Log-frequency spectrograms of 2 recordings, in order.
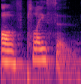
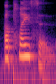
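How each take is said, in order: First: The word before places ends in a v sound. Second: Only a weak schwa comes before places. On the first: "it's pronounced with a V sound" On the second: "He doesn't make the v sound at all. He just says the schwa sound"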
